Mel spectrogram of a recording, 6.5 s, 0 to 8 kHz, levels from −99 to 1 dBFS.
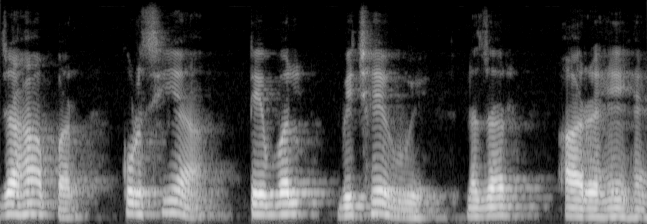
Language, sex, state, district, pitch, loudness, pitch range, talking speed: Hindi, male, Rajasthan, Bikaner, 120 Hz, -18 LUFS, 110-140 Hz, 95 wpm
